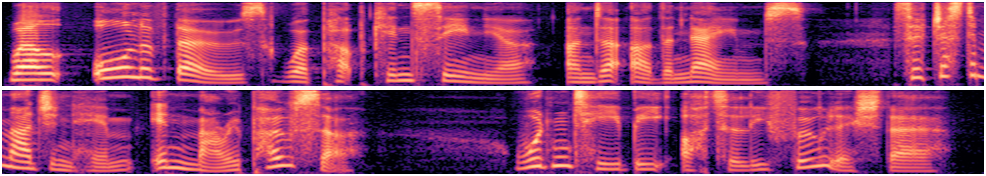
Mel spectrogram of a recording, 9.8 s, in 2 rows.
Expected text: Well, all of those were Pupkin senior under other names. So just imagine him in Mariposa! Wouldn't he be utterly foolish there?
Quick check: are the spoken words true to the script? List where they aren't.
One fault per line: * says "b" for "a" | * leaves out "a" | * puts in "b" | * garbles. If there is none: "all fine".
all fine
